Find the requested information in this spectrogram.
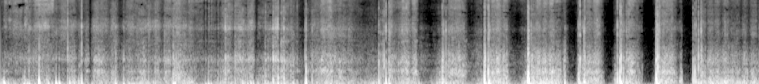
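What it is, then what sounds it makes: Paper cup scratched with nails. Long nails scratch and grip the paper wall of an empty green paper cup held sideways. The result is a steady, irregular stream of dry, papery rasps and scrapes with a heavy low-end thump, broken by a few brief silent gaps toward the end.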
